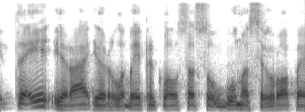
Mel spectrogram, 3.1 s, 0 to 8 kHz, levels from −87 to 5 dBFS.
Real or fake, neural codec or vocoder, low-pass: fake; codec, 16 kHz, 8 kbps, FunCodec, trained on LibriTTS, 25 frames a second; 7.2 kHz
